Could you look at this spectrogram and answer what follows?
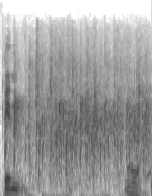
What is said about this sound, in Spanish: Los aplausos. Aplausos para el creador, de, para el estudio.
